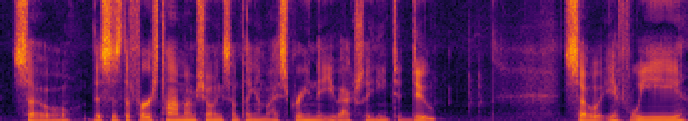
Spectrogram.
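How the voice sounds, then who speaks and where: A man with a plain, everyday voice speaks fairly slowly at a medium pitch with fairly even intonation, and the sound is dry and close with no echo. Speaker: tech tutorial youtuber. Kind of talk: tutorial. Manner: casual with many fillers.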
